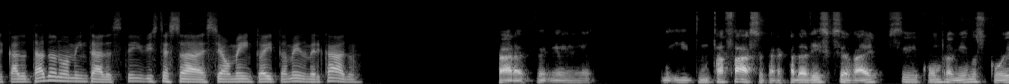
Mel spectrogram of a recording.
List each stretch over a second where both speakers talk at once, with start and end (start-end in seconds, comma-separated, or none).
none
